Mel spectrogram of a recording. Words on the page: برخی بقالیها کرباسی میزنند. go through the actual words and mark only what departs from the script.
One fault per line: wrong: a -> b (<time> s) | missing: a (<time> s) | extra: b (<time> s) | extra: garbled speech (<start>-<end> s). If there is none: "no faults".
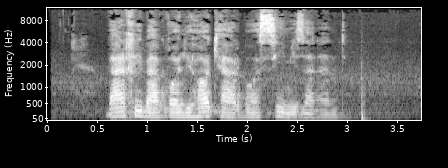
no faults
